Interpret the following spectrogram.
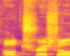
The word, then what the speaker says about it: altricial: I mispronounced altricial last time.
